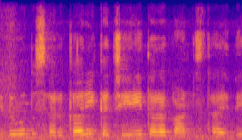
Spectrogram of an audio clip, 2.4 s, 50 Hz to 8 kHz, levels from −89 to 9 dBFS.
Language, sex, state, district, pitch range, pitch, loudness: Kannada, female, Karnataka, Dakshina Kannada, 175-205 Hz, 190 Hz, -16 LUFS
